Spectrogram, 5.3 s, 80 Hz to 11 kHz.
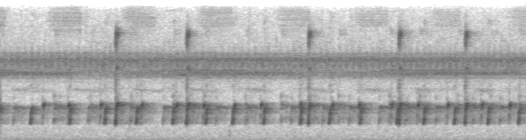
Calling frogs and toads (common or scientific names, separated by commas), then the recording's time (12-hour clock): pointedbelly frog
2:00am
